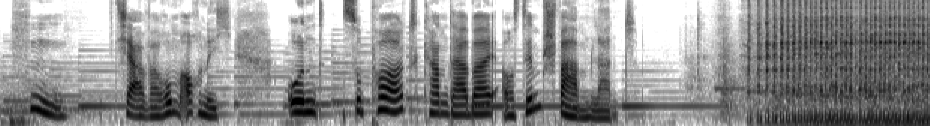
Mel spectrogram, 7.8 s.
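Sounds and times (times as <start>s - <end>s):
speech: 0.2s - 5.4s
early automobile engine running: 6.2s - 7.7s.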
